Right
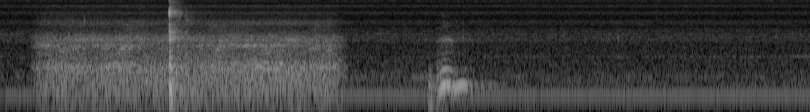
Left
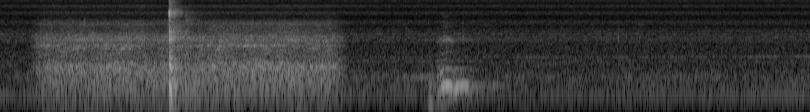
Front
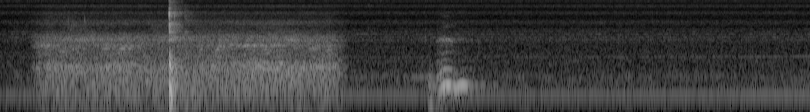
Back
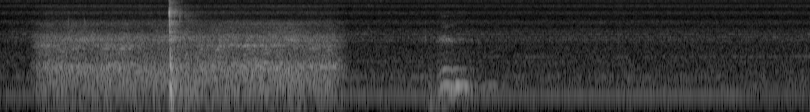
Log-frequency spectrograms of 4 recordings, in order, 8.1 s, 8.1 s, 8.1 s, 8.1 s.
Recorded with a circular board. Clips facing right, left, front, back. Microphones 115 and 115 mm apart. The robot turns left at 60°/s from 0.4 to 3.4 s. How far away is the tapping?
About 1.0 m.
